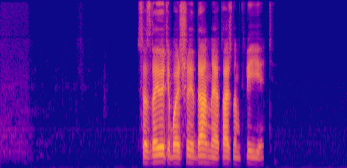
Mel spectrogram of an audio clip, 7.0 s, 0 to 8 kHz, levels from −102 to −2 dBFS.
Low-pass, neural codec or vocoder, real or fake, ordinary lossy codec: none; none; real; none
